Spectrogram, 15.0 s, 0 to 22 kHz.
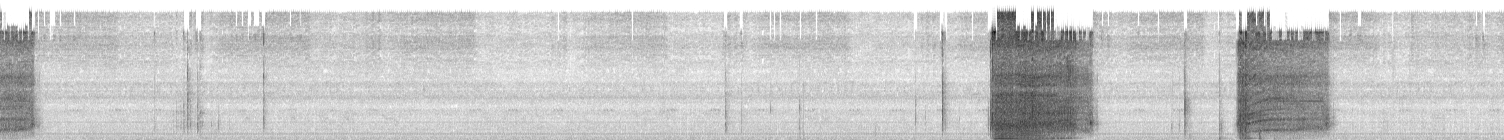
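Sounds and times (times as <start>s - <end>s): impact driver running: 0.0s - 0.4s, 9.9s - 11.0s, 12.2s - 13.4s.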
